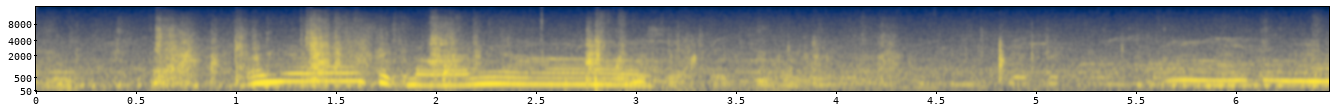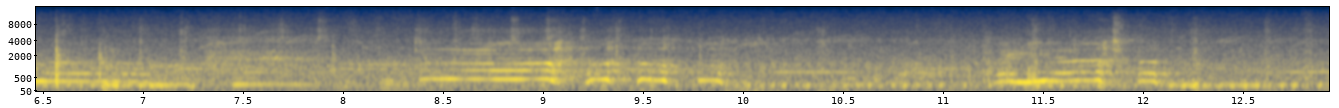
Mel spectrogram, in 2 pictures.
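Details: An 11-month-old female polar bear cub at Maruyama Zoo, Hokkaido, begs her 17-year-old mother for milk with whiny, harmonic bawls rising and falling in pitch, growing louder; 15 December 2011.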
